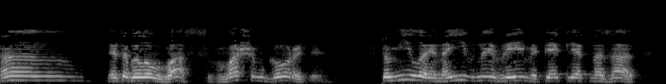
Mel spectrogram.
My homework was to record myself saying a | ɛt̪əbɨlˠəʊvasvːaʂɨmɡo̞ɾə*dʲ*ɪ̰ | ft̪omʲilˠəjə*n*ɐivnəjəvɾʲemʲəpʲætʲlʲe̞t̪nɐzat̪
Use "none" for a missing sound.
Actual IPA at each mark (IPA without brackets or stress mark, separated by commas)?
dʲ, n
